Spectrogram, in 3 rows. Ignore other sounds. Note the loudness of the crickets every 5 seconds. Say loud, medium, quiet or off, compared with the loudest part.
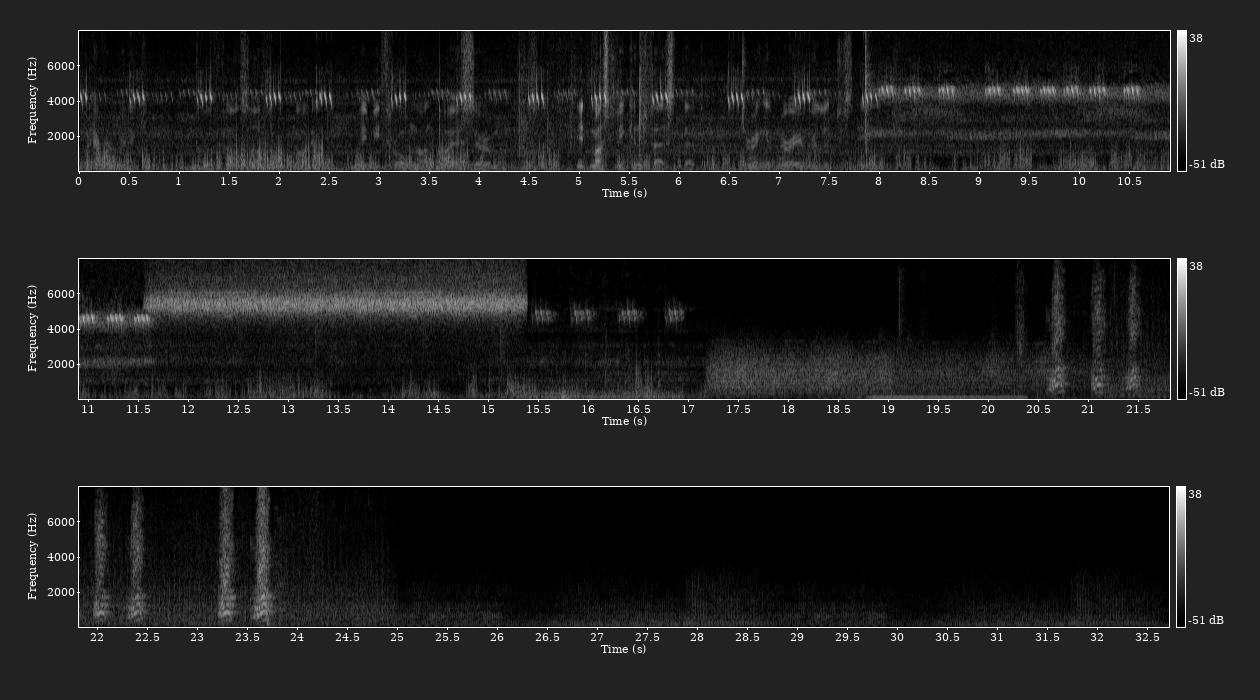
medium, medium, medium, loud, off, off, off.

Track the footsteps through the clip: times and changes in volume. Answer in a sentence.
The footsteps can't be heard in this clip.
